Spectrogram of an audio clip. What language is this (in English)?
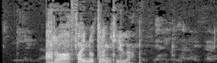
Galician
